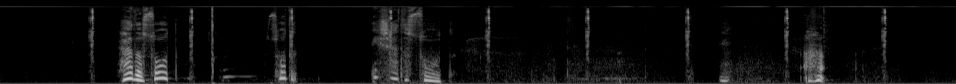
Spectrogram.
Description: A person speaking as a clock ticks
